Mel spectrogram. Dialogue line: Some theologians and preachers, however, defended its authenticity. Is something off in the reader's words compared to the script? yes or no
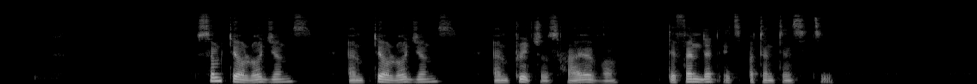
yes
